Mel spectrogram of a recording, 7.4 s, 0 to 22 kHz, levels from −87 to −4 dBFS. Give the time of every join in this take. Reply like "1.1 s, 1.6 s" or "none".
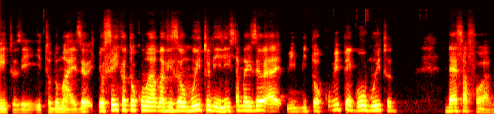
1.4 s, 4.3 s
